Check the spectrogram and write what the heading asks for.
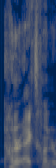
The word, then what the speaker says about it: Hunter x Hunter: I can see it are you are you supposed to say the X I was told not to say the X I was told that too but I refused because ah I see a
